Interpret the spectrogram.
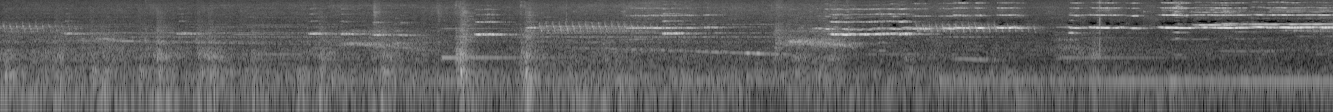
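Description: Electric commuter train pulling in and braking at a station platform: wheels and brakes squeal with high ringing tones that slide in pitch, with a few clacks over the rail joints and a whine falling in pitch as it slows. About eight seconds in, the squeal grows louder and steadier as the train comes to a stop, and a low steady hum joins it.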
